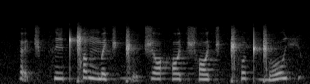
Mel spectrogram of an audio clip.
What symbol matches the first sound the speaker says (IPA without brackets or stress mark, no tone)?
ɛ̰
